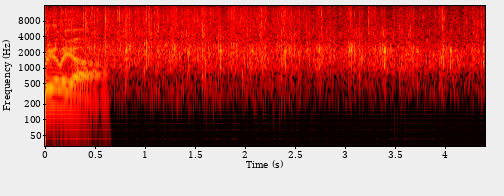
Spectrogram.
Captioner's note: applause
